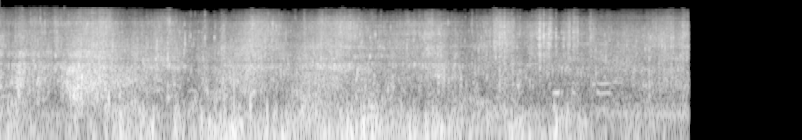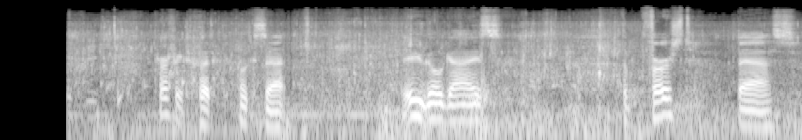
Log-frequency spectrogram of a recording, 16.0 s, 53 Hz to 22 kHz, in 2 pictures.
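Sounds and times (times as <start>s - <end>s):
low wind rumble on microphone: 0.0s - 6.9s, 10.5s - 16.0s
water splashing and sloshing: 0.0s - 6.9s, 8.7s - 16.0s.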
